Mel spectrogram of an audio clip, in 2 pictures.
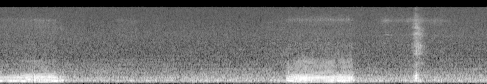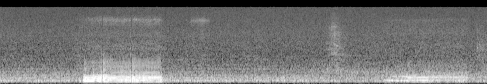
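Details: Boston Terrier from Arakawa ward, Japan, snoring in deep sleep: four buzzy, rattling snores of about one second each, recurring roughly every five to six seconds, against constant background hiss and a couple of faint ticks.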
